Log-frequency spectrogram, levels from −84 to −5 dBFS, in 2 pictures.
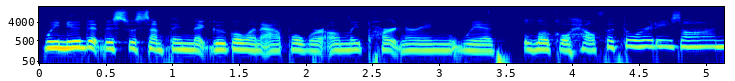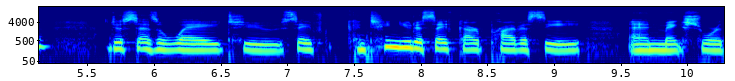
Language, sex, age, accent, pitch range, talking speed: English, female, 40-59, American, 165-195 Hz, 180 wpm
